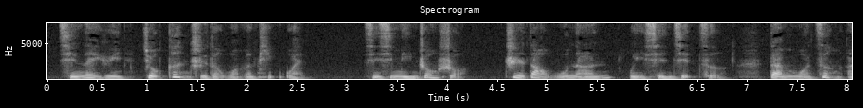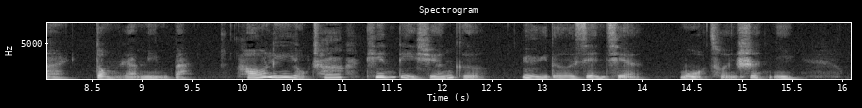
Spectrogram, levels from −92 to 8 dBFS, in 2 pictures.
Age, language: 50-69, Chinese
